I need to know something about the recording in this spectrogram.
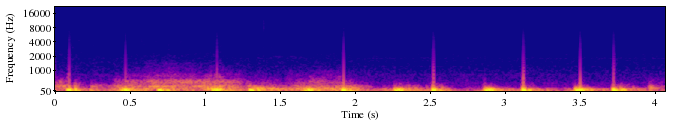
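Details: Heartbeat in an ASMR talking roleplay recorded with a 3Dio Pro binaural microphone: steady low thumping at about 100 beats a minute, paired beats audible, faint background hum.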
